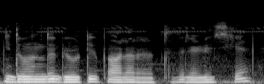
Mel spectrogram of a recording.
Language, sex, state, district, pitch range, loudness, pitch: Kannada, male, Karnataka, Koppal, 110-120 Hz, -14 LUFS, 115 Hz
